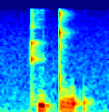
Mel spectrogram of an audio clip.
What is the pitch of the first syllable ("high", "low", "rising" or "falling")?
high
